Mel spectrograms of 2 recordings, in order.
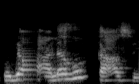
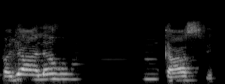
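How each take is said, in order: First: The two words run on without a pause. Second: A held pause separates the two words. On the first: The speaker calls it right. "You don't do a pause" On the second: The speaker calls it wrong. "You don't say"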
